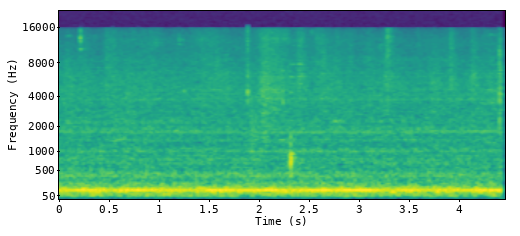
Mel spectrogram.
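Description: Steady low machine hum, with one faint brief higher tone a little past two seconds in.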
